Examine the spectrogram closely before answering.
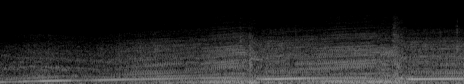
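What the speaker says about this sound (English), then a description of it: "Actually fire up the car." A BMW race car engine in the RaceRoom Racing Experience game fires up and revs, its pitch climbing steadily with two brief dips as it builds, loud and close with no talking.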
